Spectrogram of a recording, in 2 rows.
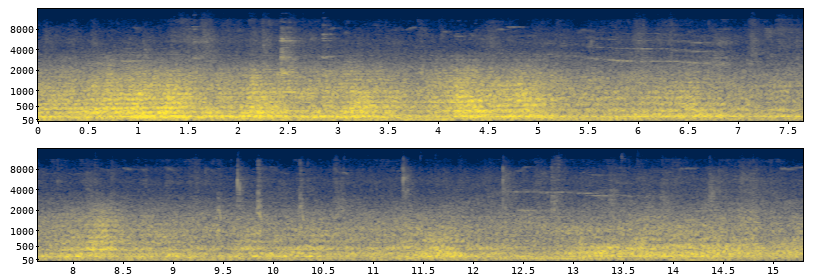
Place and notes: Schonbrunn, kitchen under birdhouse, Vienna
kitchen sounds under an exotic bird house
Vienna, Austria, 18 August 2011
